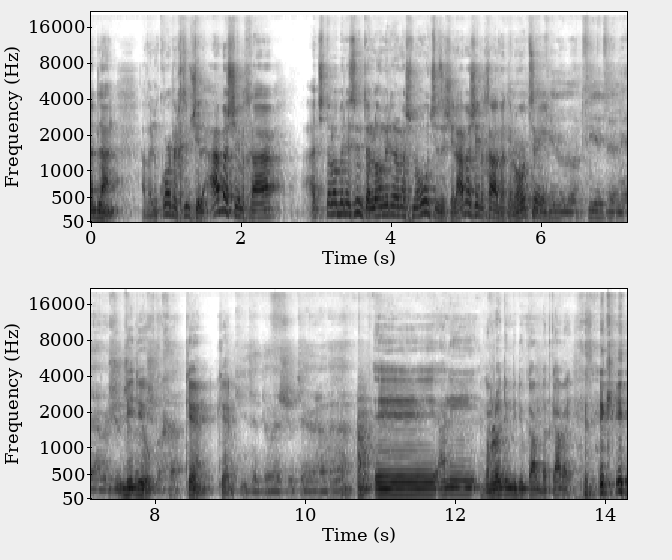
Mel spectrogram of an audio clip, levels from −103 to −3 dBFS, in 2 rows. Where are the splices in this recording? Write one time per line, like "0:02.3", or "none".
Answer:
0:09.1
0:12.3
